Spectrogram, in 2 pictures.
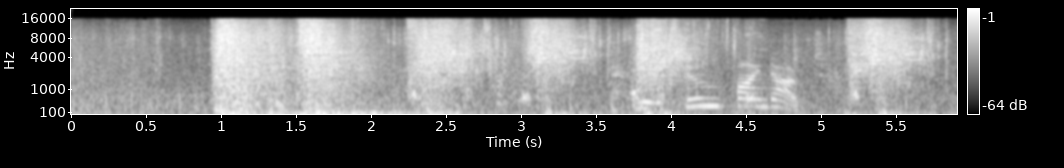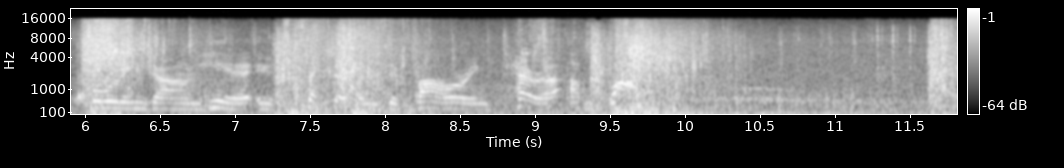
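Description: Blades swing and strike in quick, heavy blows.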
